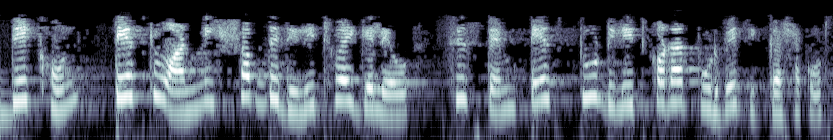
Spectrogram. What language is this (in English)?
Bangla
